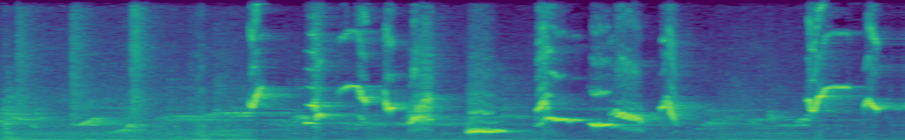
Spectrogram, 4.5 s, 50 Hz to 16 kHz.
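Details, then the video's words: Wild-forest style white-rumped shama song used to get caged birds singing: soft opening whistles build into loud, varied phrases of ringing slurs, low fluty notes, and sharp high accents in rapid bursts. "KÍCH CHOÈ LỬA HÓT 100%, LUYỆN CHOÈ LỬA HÓT GIỌNG RỪNG HAY MỚI NHẤT"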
